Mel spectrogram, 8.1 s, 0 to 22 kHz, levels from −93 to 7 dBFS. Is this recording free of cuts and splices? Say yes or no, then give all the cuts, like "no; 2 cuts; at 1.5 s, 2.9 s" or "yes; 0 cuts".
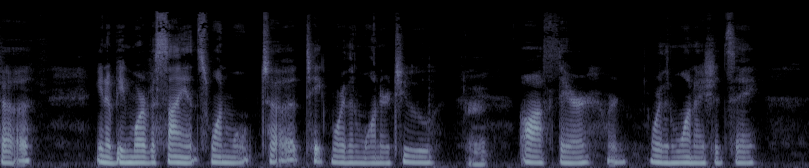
yes; 0 cuts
